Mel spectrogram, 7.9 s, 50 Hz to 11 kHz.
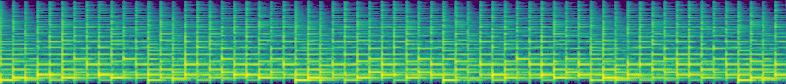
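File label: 122 BPM Arps C major A minor Tonic G; arp essentials; Cycles of Motion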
